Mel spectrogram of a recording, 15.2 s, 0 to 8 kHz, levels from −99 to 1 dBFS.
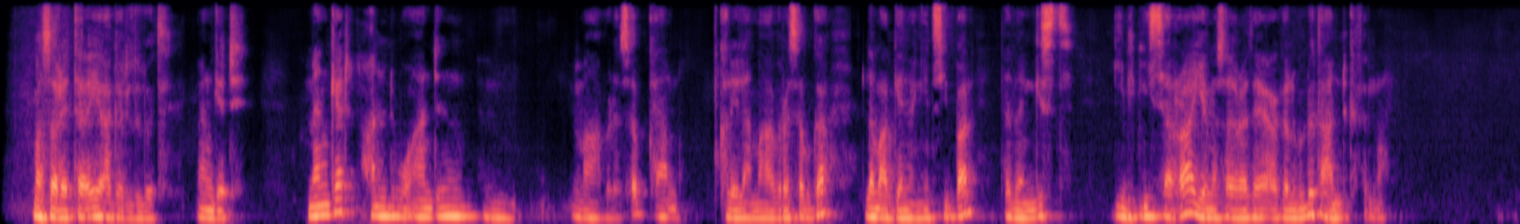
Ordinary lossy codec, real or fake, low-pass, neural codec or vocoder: AAC, 48 kbps; fake; 7.2 kHz; codec, 16 kHz, 2 kbps, X-Codec, WavLM features, trained on Multilingual LibriSpeech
